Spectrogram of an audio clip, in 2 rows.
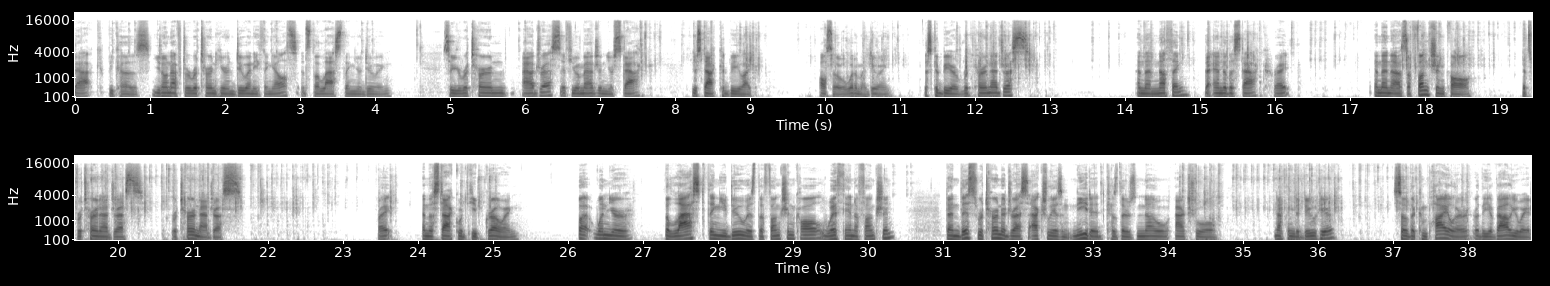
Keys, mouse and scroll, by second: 0.4 click, 0.6 click, 0.7 click, 1.6 click, 2.4 click, 2.5 click, 2.6 click, 3.1 click, 3.7 click, 3.8 click, 3.9 click, 5.8 click, 5.9 click, 6.4 click, 6.5 click, 7.5 ctrl+o, 7.7 ctrl+o, 8.0-9.5 typing, 9.7 ctrl+a, 10.0 ctrl+d, 10.5 ctrl+d, 10.7-15.6 typing, 11.0 ctrl+e, 13.5 Return, 16.4 Return, 16.5 Return, 16.7-24.9 typing, 24.1 Return, 24.5 Return, 27.3-28.1 scroll down 1, 28.1 click, 28.9 click, 30.1 click, 30.3 click, 30.4 click, 30.5 click, 31.2 click, 31.9 click, 32.9 click, 33.0 click, 33.2 click, 33.3 click, 34.0-36.6 typing, 36.7 ctrl+alt+b, 36.9 ctrl+alt+b, 37.0 ctrl+alt+b, 37.1 ctrl+alt+b, 37.2 ctrl+alt+b, 37.4 ctrl+alt+b, 37.5 ctrl+alt+f, 37.9 BackSpace.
